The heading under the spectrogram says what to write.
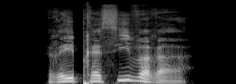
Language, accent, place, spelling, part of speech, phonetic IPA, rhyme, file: German, Germany, Berlin, repressiverer, adjective, [ʁepʁɛˈsiːvəʁɐ], -iːvəʁɐ, De-repressiverer.ogg
- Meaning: inflection of repressiv: 1. strong/mixed nominative masculine singular comparative degree 2. strong genitive/dative feminine singular comparative degree 3. strong genitive plural comparative degree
